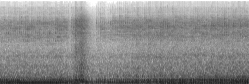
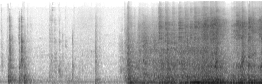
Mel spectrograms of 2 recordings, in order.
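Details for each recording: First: Air-cooled Corvair, warm restart: low, uneven rumble with a brief dip mid-clip, then rough running. Intermittent hot restart trouble; the starter solenoid is suspected, and a jolt of power usually starts it. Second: Air-cooled car cold-started right after the battery was hooked up: quick crank, catches at once, settles into a steady idle, shuts off and restarts cleanly. Normal cold start; hot restart still to be tested.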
